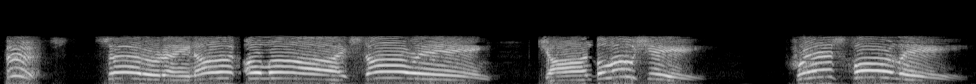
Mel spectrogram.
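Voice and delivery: high, loud, very slow stretched announcer call; late-night TV opening announcer; show announcer. Acted. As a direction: boom out each name to the crowd.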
